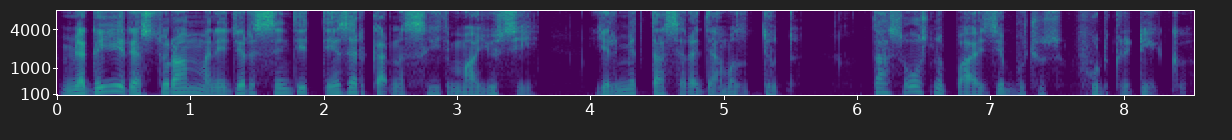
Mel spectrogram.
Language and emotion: Kashmiri, sad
